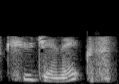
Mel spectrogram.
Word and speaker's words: Qgenics: The brand name is Qgenics, and that is spelled Q-G-E-N-I-C-S.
